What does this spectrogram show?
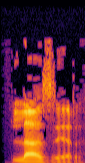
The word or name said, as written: laser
